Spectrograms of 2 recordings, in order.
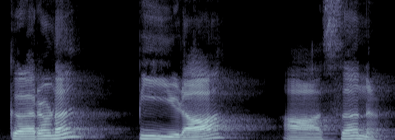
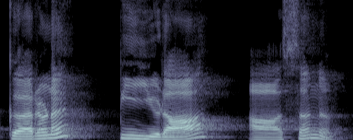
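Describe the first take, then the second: No difference in how they are said.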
